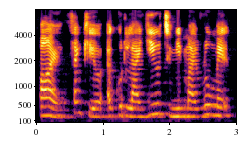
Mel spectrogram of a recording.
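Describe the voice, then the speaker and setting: A woman reading the part of a friendly young male university student in a scripted textbook dialogue, slow and careful. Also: mid-range voice, fairly even intonation, slight background noise, close to an everyday voice. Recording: slightly dull lo-fi course audio.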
